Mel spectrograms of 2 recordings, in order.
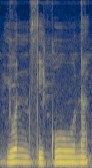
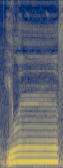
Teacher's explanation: Yunfikuna, kan asalnya kalau tidak memakai hukum ikhfa yunfikuna. Nah, kalau memakai hukum ikhfa, baca nun matinya jadi samar serta memakai gunnah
